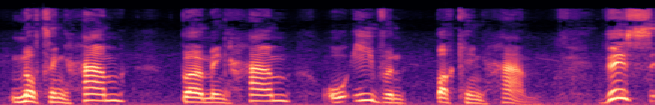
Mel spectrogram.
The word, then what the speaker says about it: Nottingham: It's a schwah and a Don't release that M.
